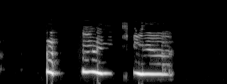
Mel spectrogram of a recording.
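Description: A woman laughing in three high-pitched vocal bursts, the last two drawn out, ending shortly before the end.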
